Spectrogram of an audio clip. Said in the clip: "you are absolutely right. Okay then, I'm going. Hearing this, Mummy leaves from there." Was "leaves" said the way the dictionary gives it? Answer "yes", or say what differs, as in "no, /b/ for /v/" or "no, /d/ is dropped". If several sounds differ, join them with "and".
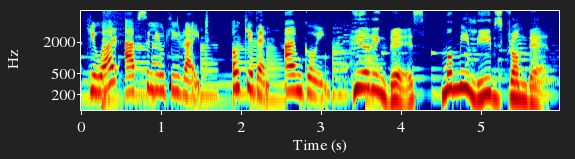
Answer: yes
